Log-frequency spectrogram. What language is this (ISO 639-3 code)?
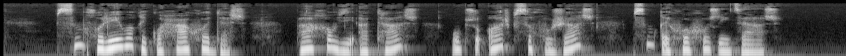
kbd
